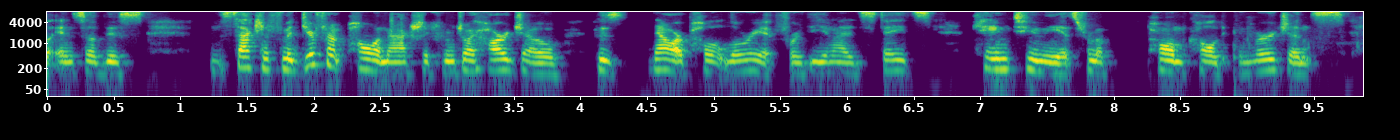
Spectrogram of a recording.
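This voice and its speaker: Panelist, woman, deep voice, heartfelt, halting, fading at phrase ends. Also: husky. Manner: earnest, many restarts, trailing off softly. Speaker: panelist, professor. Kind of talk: reflective panel talk on a video call. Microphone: video call.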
